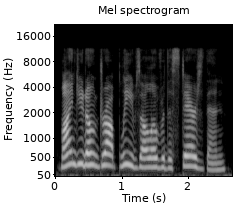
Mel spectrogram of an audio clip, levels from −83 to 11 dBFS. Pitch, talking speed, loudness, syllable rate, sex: 255 Hz, 225 wpm, -18 LUFS, 4.9 syllables/s, female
